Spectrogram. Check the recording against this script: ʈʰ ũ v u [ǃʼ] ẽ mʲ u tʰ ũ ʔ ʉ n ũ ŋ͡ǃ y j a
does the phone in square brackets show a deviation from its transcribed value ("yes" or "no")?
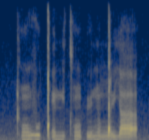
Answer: no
